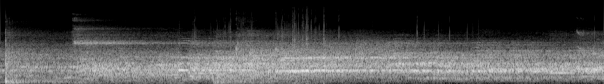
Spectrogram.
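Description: A volleyball struck with a sharp smack right at the start, then a brief high squeak. Players' voices echo through a large sports hall after it, with another ball thump about two seconds in.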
